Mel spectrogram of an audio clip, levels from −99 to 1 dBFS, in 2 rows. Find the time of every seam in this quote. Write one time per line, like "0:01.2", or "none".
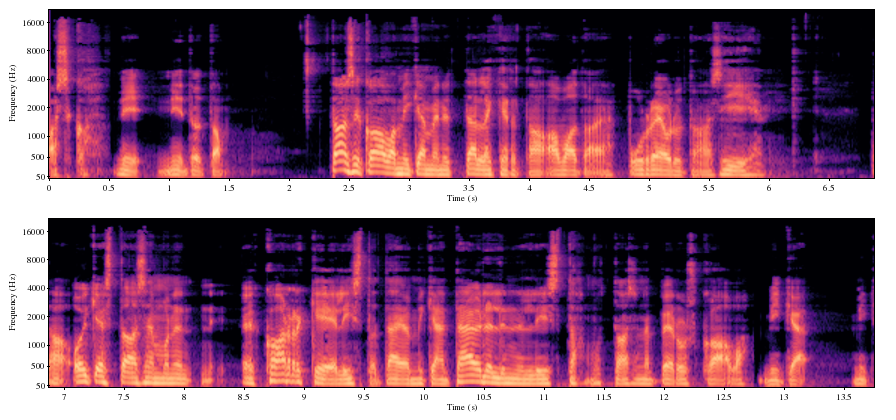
none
